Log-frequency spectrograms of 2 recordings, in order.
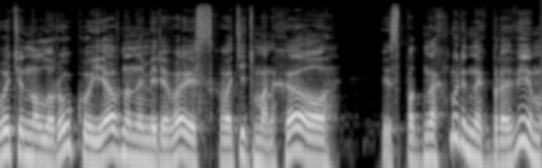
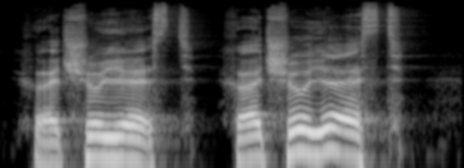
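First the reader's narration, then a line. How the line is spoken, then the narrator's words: Shouting. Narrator (Russian): кричал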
